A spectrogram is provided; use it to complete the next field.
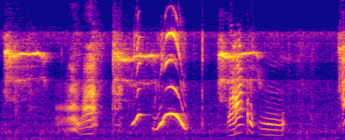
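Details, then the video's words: Talking blue Indian ringneck parakeet: short, speech-like phrases of arched, harmonic syllables rising and falling, three or four in quick succession, with a high thin tone behind. "talking blue parrot"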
